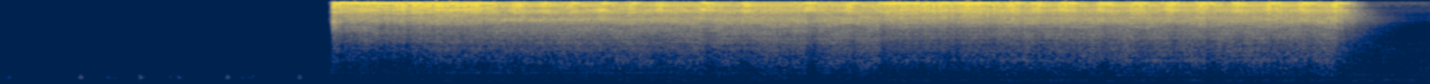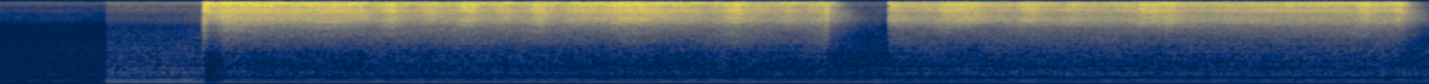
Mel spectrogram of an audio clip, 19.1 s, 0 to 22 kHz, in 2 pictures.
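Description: A spray gun lays white base paint onto a Toyota AE86, a loud steady hissing spray in long bursts with a brief pause midway and a deeper rushing tone after it.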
